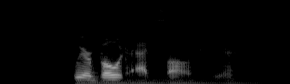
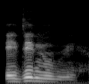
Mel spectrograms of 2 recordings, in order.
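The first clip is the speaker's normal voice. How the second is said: ordinary talk, nothing marked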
